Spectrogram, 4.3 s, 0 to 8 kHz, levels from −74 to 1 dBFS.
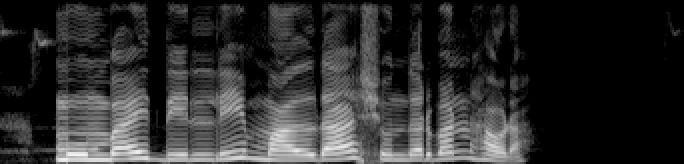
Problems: constant background noise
